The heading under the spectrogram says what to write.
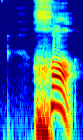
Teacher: এটা কিন্তু কন্ঠের শেষ থেকে হলকের শেষ থেকে উচ্চারিত হবে খ এই হরফের মধ্যেও বাতাস থাকবে এবং এই হরফটি মোটা হরফ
